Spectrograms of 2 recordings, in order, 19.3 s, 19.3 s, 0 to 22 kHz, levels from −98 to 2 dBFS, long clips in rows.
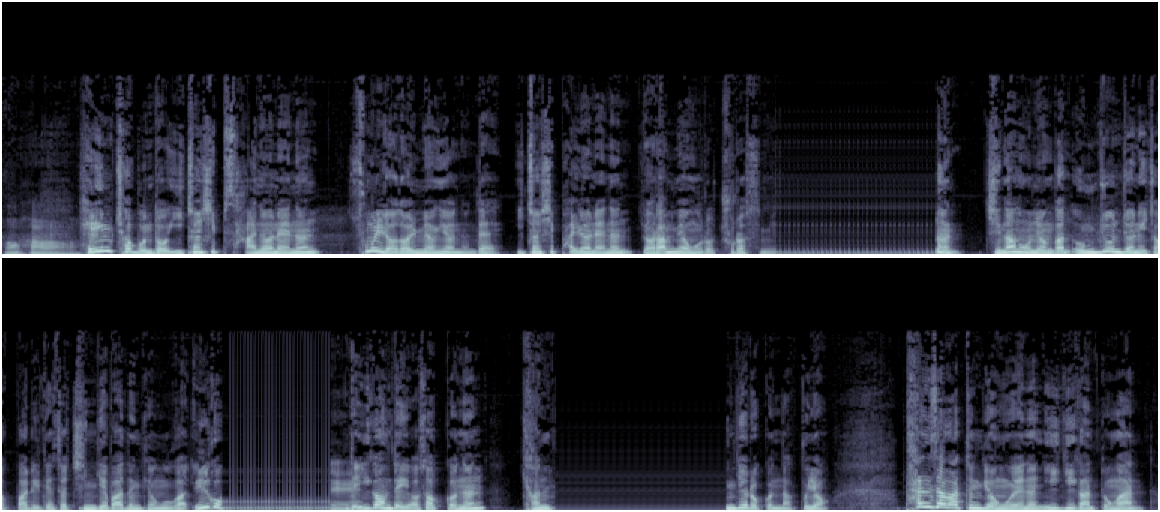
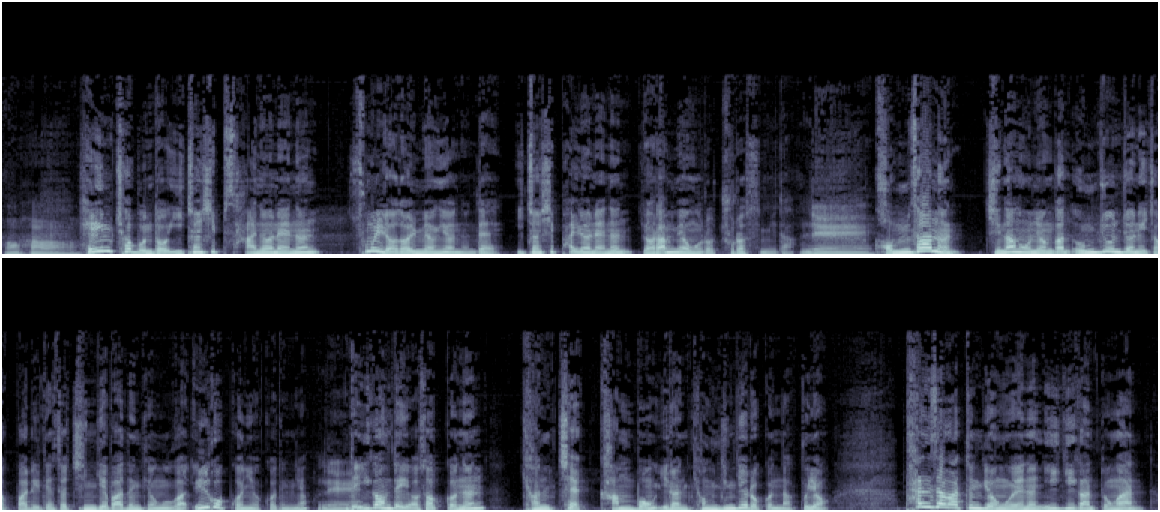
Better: second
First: audio freezing; at 6.5 s for 1.5 s, at 12 s for 1 s and at 14 s for 1.5 s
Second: none

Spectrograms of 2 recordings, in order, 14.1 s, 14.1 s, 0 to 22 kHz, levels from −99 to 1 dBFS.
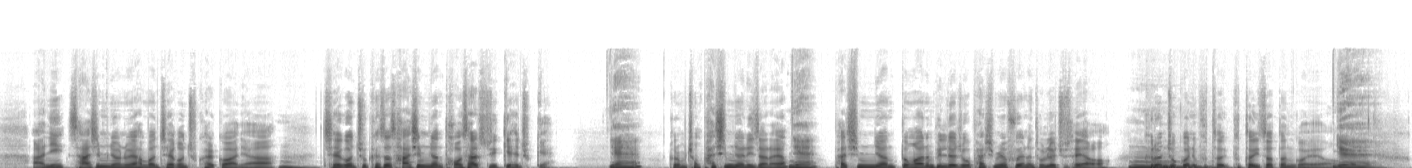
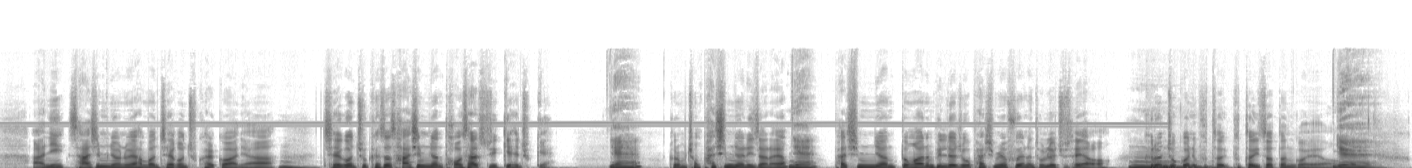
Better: first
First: none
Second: high-pitched whine; faint; until 12 s; 6 kHz, 30 dB below the speech

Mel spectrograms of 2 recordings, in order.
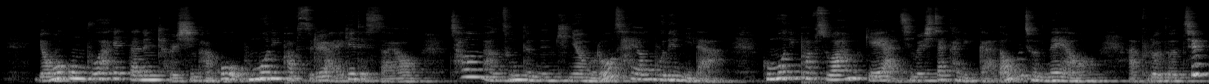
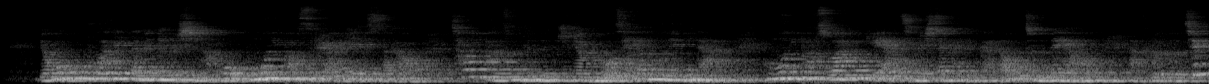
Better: first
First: room echo; slight; dies away in 0.6 s // off-mic speech; far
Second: room echo; strong; dies away in 2.2 s // off-mic speech; far

